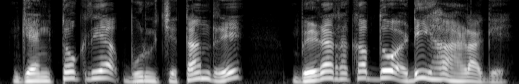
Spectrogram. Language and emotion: Santali, surprised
